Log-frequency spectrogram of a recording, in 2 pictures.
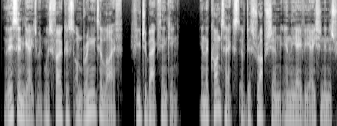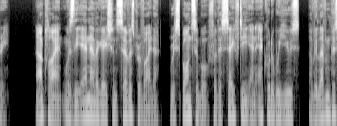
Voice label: English Australian e-learning

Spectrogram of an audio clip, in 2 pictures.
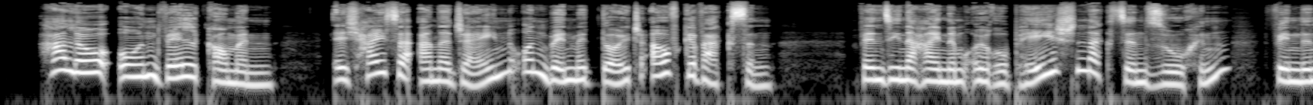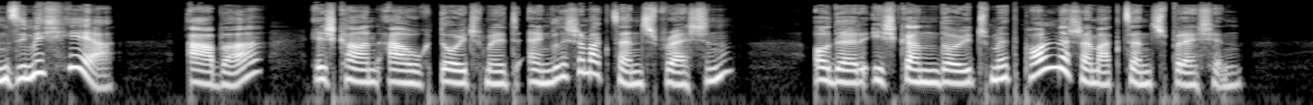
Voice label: german commercial

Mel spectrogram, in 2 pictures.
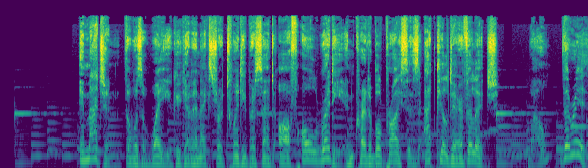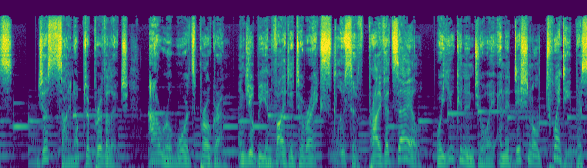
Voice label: english irish commercial

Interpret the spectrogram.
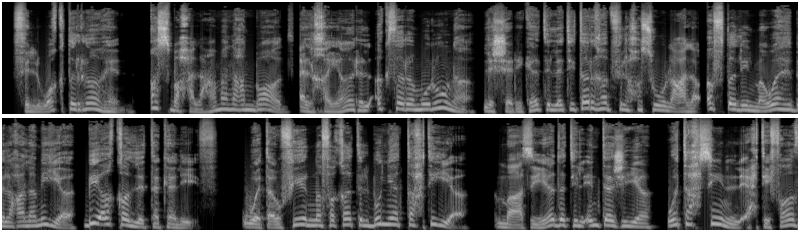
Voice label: arabic e-learning

